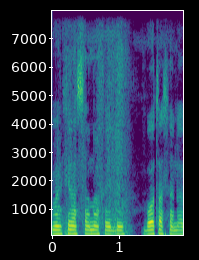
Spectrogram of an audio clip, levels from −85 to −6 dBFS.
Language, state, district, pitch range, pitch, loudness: Gondi, Chhattisgarh, Sukma, 130-140 Hz, 135 Hz, -18 LUFS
